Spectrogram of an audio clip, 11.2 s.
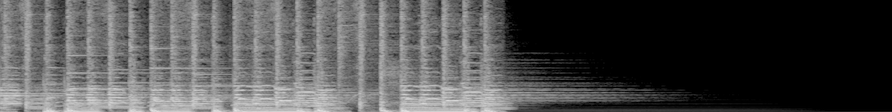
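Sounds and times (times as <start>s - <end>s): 
quirky Christmas tune: 0.0s - 7.1s.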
